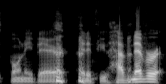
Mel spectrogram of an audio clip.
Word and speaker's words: Bon Iver: learn how to pronounce Bon Iver. And if you have never actually said that out loud, it took me a long time to realize it was Bon Iver and not Bon Iver, which was the way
